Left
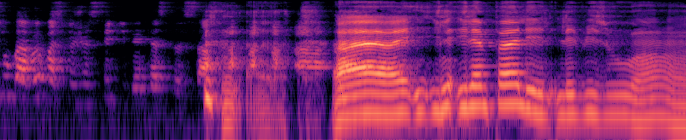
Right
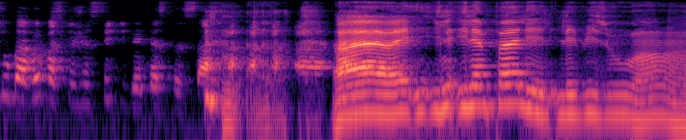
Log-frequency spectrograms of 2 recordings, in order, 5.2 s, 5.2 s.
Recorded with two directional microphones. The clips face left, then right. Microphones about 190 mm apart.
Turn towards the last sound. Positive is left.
turn(degrees=35)  # may be behind; listen again after turning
